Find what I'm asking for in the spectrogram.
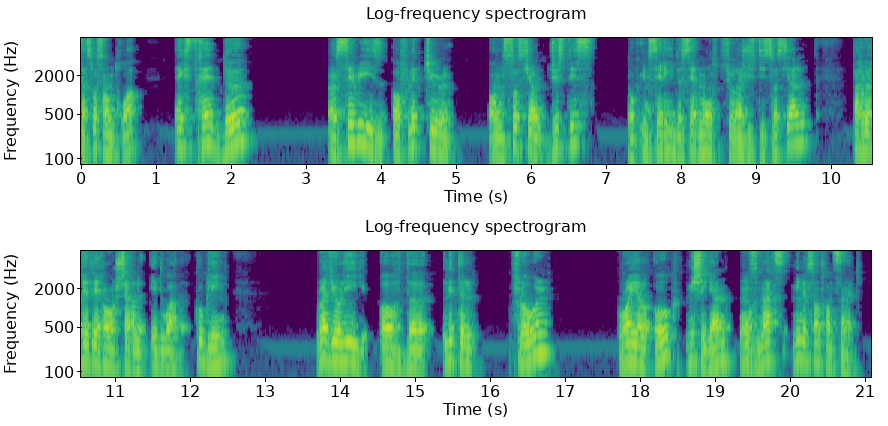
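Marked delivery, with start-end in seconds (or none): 3.3-6.9 put-on English title in a French accent, slowed. Reading the English source title to viewers, French-accented English. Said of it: "mon accent anglais devient moins moche". 13.7-19.2 put-on louder English place names in a French accent. Citing the English radio source, louder French-accented English. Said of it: "mon accent anglais devient moins moche".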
